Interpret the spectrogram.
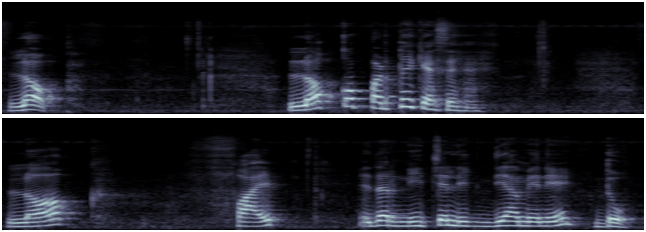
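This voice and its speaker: A man's voice: high voice, a little mellow. A young man teaching a casual whiteboard lesson in a chatty big-brother tone, repeating words to drill them in. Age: young adult. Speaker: physics tutor.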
